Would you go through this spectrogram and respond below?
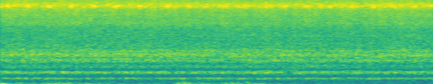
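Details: Swarming honey bees departing the hive create a smooth, unbroken mass drone, low humming tones stacked steadily, with a slight swell at the start and a level hum throughout.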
